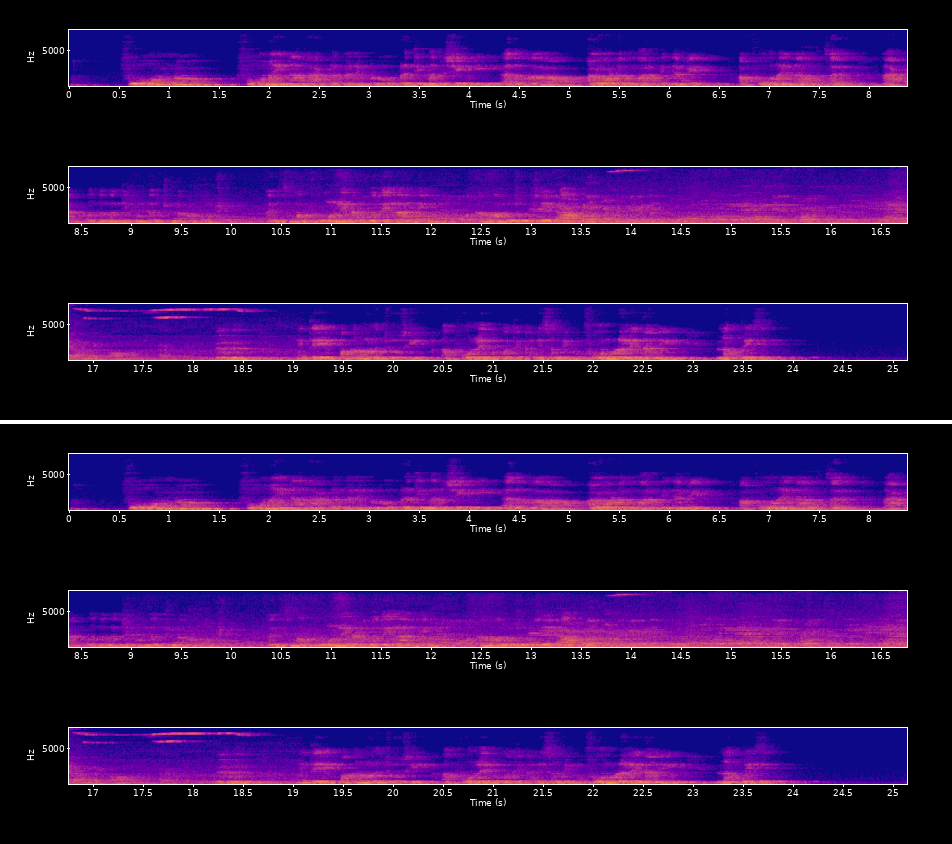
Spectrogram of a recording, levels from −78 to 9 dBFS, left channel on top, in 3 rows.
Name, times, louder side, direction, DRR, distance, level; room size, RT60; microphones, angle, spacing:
voice 1, 0.5-6.4 6.7-7.8 8.1-10.0 10.3-13.7 18.2-23.7, equal, 45° left, -9 dB, 0.7 m, -25 dB
sound 1, 8.9-16.8, right 1 dB, 40° right, 0.5 m, -35 dB
voice 2, 10.9-11.2 13.0-17.8, equal, 85° left, -4 dB, 1.4 m, -31 dB
Screech, 13.3-19.1, right 2 dB, 15° right, 0.9 m, -30 dB
3.6 x 3.4 x 2.3 m, 1.2 s
head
